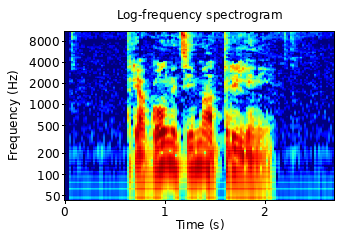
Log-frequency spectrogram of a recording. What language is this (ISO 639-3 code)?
mkd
